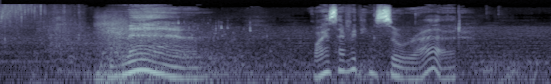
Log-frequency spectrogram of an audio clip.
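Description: A young woman exclaims and hums with animation into a microphone.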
